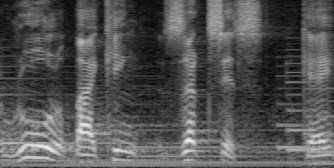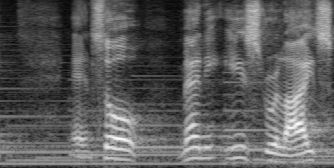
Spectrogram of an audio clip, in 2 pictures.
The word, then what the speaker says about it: Xerxes: Xerxes, okay? All right? Israel was under the dominion of this Persian Empire, all right, ruled by King Xerxes, okay?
